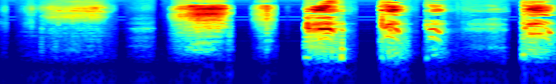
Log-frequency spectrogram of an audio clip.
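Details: Adult with an awful cold, maybe flu, and bad fever, in a cold-roleplay scenario: breathy sniffs and nose-blowing followed by several sharp coughs in quick succession, with congestion.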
